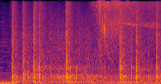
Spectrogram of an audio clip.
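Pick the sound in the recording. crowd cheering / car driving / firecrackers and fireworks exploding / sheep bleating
firecrackers and fireworks exploding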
